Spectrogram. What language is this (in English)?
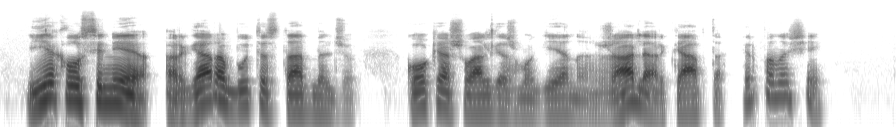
Lithuanian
